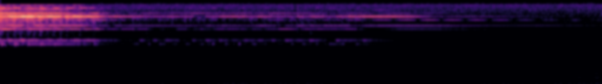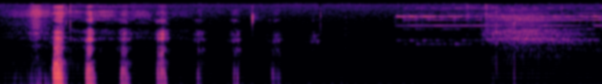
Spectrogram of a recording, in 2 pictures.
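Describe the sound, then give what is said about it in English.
A telephone bell rings in one short burst of rapid metallic strikes that fade over about a second. It is fairly loud, with faint steady tones before and after and no talking. “Okay, you want to take a phone call?”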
